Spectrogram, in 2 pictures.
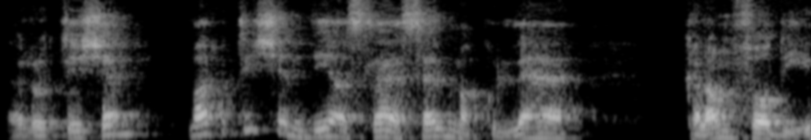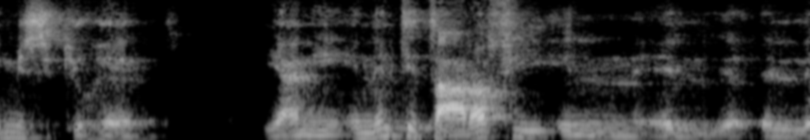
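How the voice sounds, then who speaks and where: A man's voice: lowish voice, dark tone, reverberant. A middle-aged man with an Egyptian Arabic accent giving a casual surgery lecture, chatting to students and answering their questions.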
